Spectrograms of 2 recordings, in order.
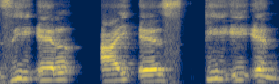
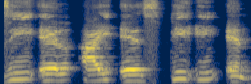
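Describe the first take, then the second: No difference in how they are said.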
